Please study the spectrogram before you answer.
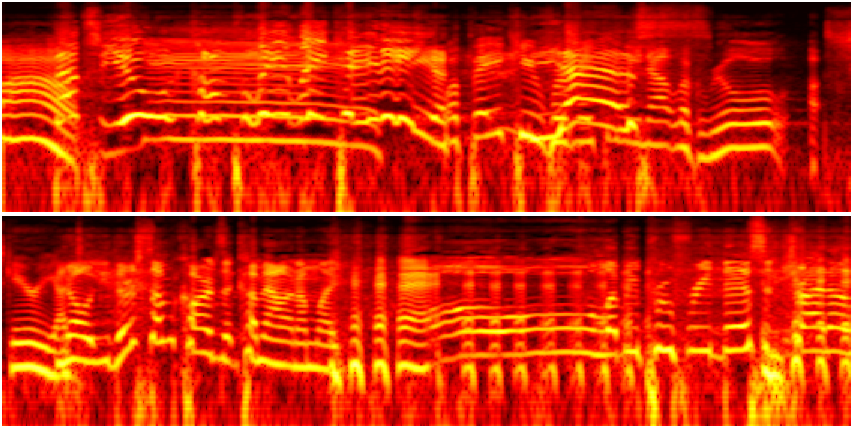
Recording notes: LIVE from Urban Tails for Pinky Swear!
